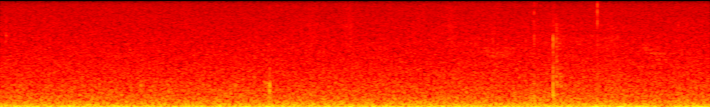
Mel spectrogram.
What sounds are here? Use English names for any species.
Red-eyed Vireo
